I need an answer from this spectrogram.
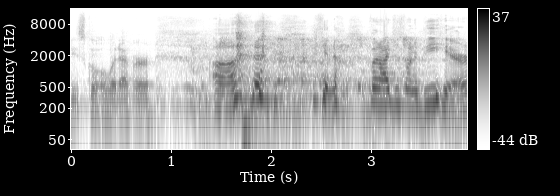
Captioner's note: audience laughter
